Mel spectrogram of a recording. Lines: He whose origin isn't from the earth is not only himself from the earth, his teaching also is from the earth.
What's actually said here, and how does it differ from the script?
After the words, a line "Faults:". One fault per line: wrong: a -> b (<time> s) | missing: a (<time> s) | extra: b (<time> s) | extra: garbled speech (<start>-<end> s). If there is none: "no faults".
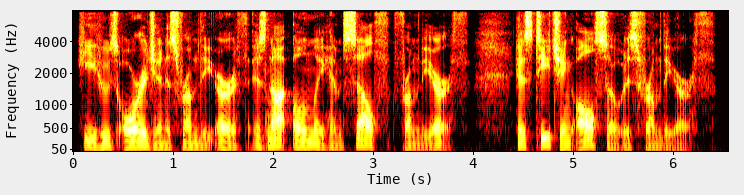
He whose origin is from the earth is not only himself from the earth, his teaching also is from the earth.
Faults:
wrong: isn't -> is (0.9 s)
